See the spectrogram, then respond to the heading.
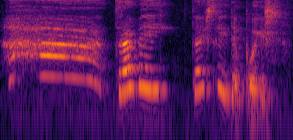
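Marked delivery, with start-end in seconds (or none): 0.1-1.8 high strained yell, then travei; a locked, strangled cry of pain; tense shout. Shown as a demonstration. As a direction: demo the bearing-down scream that locks up. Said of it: "berrando mesmo, você trava lá embaixo".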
